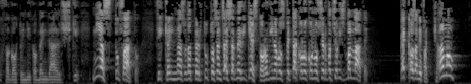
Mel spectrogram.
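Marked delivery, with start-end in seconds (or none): 1.9-9.4 high, loud, exasperated bleat; fed-up goatish tenor. Acted. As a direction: complain shrilly to the whole house.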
